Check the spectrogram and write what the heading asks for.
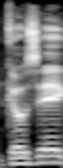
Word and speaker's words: Gose: Yeah, every time Corey and I like debate, is it goze, goza? I think it's supposed to be goza, but... – It's spelled G-O-S-E.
